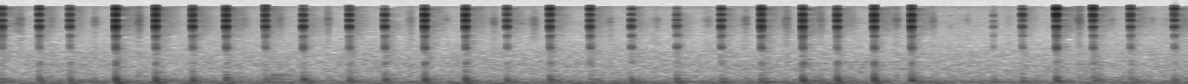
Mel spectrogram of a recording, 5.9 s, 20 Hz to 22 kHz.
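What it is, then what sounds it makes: Metal tweezers clicking. Small steel tweezers have their tips clicked and flicked with fingers, giving about 28 quick, quiet metallic ticks in a fairly steady rhythm. Each click is sharp and bright, with a faint low tap beneath it, and dies away almost instantly with no ringing.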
